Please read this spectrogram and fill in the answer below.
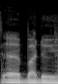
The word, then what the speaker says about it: Badu: It reminded me of Erykah Badu, I think that's how you say her name. – That is Badu, yeah.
